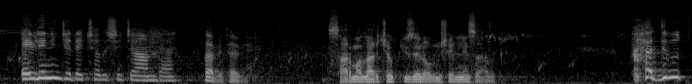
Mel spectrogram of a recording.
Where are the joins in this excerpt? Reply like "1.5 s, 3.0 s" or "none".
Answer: none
